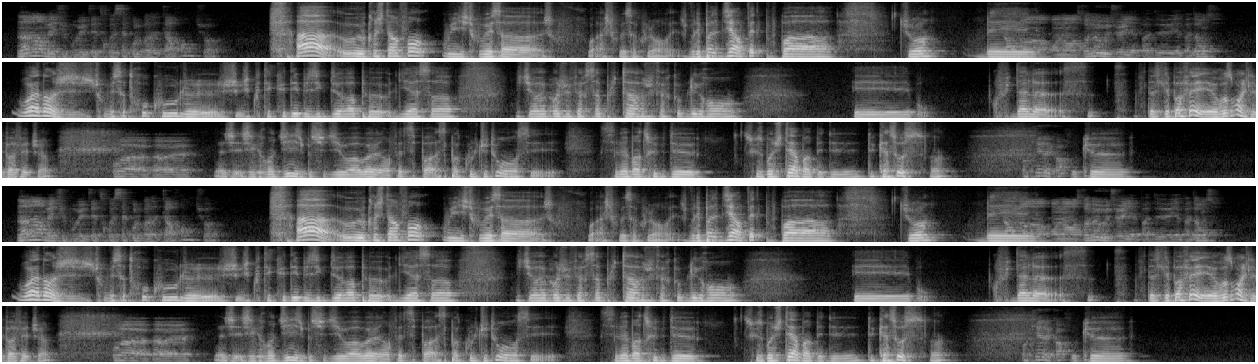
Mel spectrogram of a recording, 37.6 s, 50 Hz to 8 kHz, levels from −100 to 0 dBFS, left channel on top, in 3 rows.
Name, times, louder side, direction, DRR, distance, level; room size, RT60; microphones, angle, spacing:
voice 1, 0.2-2.1 10.0-12.1 15.2-15.3 17.9-18.1 26.2-27.0 27.4-27.6 35.3-35.8, equal, 25° right, 2.2 m, -44 dB
voice 2, 2.7-9.3 9.7-10.4 12.7-20.3 21.1-21.8 22.5-23.4 24.0-26.2 27.2-32.1 32.5-34.5 35.0-35.3 35.9-36.4, equal, ahead, 0.4 m, -27 dB
7.4 x 5.2 x 4.3 m
head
